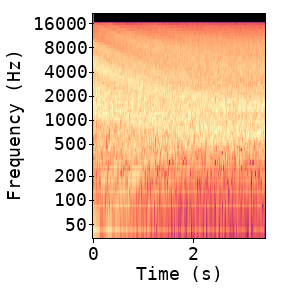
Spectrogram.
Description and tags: Want 100% pure hardstyle screeches then this is the stuff you want. Fear this is just a mild description of this screech. Will make most people go nuts on the dancefloor.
